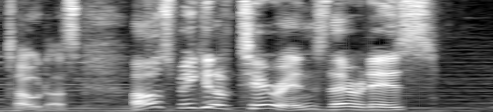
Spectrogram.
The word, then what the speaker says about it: Tiryns: us oh speaking of Tyran there it is I looked up how to pronounce this on Wiki by the way apparently Tyrant is also valid so we're Olympia here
